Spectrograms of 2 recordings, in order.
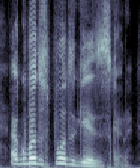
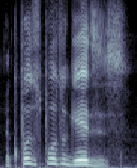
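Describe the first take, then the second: First: Laughing through the words. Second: Said in the usual way. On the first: Real, not acted. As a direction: chuckle as you repeat it. Repeats joke while laughing.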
